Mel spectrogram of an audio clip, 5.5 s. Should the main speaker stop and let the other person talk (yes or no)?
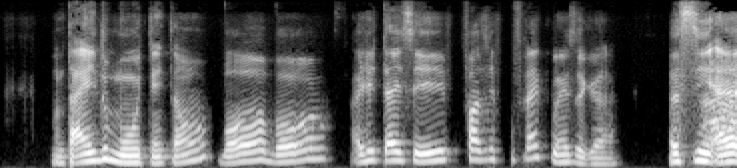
yes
